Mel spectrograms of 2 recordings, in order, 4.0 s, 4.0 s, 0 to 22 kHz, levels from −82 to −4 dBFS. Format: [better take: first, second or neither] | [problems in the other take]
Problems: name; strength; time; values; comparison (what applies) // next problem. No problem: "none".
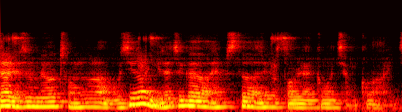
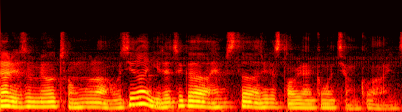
second | noise reduction (neural separator model SepFormer DNS4)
